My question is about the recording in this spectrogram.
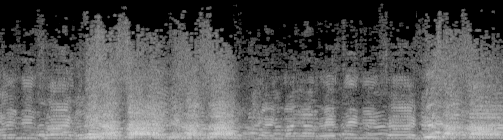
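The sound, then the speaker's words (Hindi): A large crowd of Rohingya refugees protesting in Bangladesh chants slogans for justice in unison, loud rhythmic bursts of many voices rising and falling, with a second surge of shouting near the end. “ये थी बांग्लादेश में रोहिंग्या शरणार्थियों के प्रदर्शन की आवाजें।”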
